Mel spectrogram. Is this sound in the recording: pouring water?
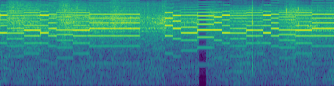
no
